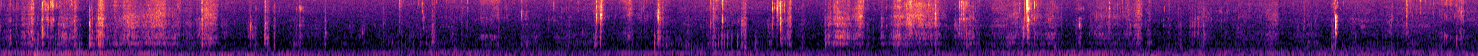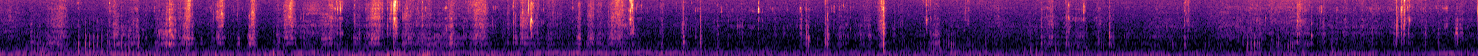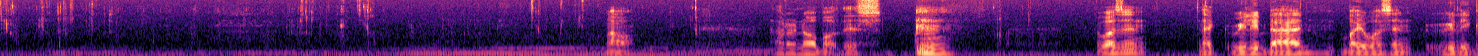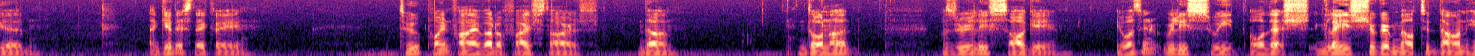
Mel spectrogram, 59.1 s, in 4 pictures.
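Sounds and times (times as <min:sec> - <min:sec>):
chewing with crisp crunches: 0:00.0 - 0:35.6, 0:36.2 - 0:36.9, 0:38.8 - 0:40.0
low steady hum: 0:00.0 - 0:59.0.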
